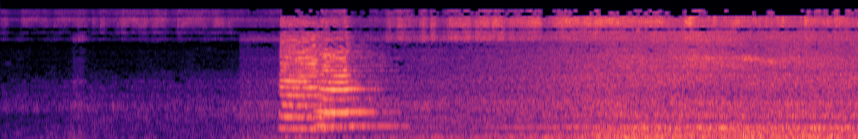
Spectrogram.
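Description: A train rumbles past close by, growing louder.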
